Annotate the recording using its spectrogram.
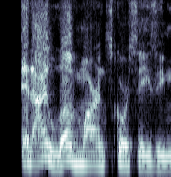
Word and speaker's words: Scorsese: And, you know, what is it, Scorsese? I don't know if I'm saying his name right. – Yeah, Martin Scorsese.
